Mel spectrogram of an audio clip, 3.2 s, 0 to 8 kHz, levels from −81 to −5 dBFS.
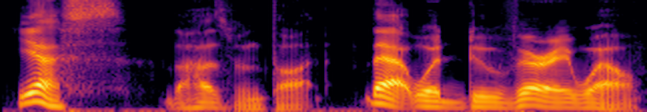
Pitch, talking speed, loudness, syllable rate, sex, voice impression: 100 Hz, 165 wpm, -19 LUFS, 4.0 syllables/s, male, very masculine, very adult-like, very middle-aged, thick, slightly relaxed, slightly powerful, weak, soft, clear, slightly muffled, slightly fluent, cool, intellectual, slightly refreshing, sincere, calm, very mature, friendly, reassuring, unique, slightly elegant, wild, sweet, lively, very kind, intense, slightly modest, slightly light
